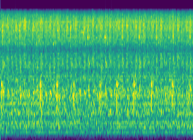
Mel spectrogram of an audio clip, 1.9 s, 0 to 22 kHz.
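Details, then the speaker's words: 1990–93 Honda Accord, probably a 1991, heard through a stethoscope on the valve cover at idle while waiting for the fans to kick on; quick, light, regular ticking over a hissy idle, confirming valve lash out of adjustment. "and uh I can hear the uh the valve lashing sticking up here that verifies that for me"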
